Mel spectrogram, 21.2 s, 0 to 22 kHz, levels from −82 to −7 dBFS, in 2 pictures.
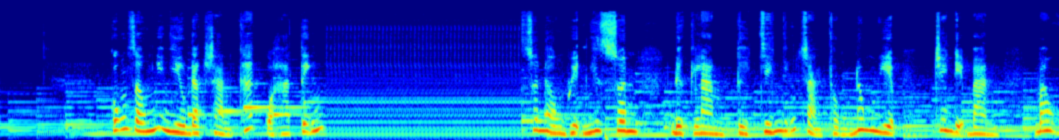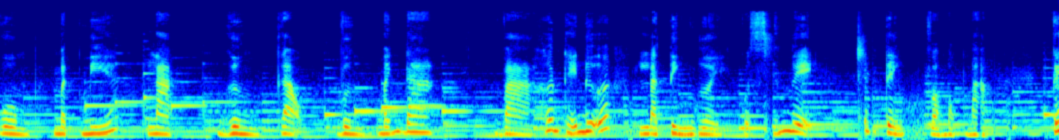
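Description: From 3.30 to 5.22 s, a system hang loop repeats one 40 ms slice of audio dozens of times, producing a rigid 25 Hz buzz while the driver stalls.

From 16.87 to 20.71 s, repeated packet loss leaves twelve gaps, the longest 140 ms. The concealment stretches the preceding sound into each hole, giving choppy, robotic audio with pieces missing.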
